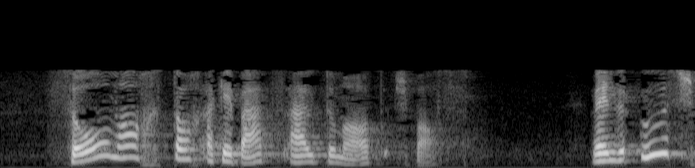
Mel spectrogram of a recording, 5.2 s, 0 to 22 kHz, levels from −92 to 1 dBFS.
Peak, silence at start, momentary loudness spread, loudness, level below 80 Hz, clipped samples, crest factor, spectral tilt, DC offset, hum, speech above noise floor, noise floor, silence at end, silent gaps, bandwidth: -6 dBFS; 0.5 s; 16 LU; -25 LUFS; -74 dBFS; under 0.1%; 20 dB; -10 dB/octave; under 0.1%; none; 46 dB; -71 dBFS; 0 s; none; 4.1 kHz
